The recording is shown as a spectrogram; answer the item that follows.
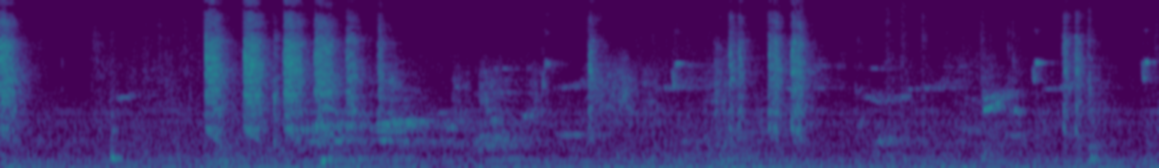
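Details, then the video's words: White-rumped shama chicks being fed by their parent in an aviary give harsh, scratchy chirps and rasping bursts in quick, uneven runs of about four a second, with rustling and fluttering between calls. "Pelolohan anak murai batu oleh induknya"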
